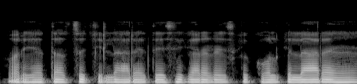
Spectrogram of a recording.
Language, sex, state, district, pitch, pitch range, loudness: Hindi, male, Chhattisgarh, Kabirdham, 110 Hz, 105-110 Hz, -17 LUFS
